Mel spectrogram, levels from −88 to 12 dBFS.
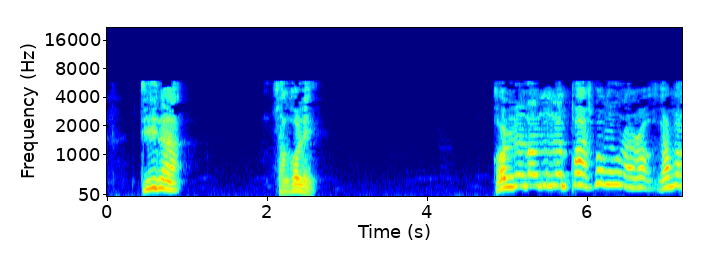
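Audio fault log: Throughout, MP3 compression: the speech is audibly damaged, with nothing above 5.8 kHz and a watery, swirly quality where weaker frequency components flicker on and off between frames. This is likely the result of MP3 encoding at a very low bitrate, which fits roughly 24 kbps. The encoder runs short of bits, drops the treble at a fixed cut-off, and zeroes the quieter spectral lines, so sibilants turn dull and chirpy and onsets smear.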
